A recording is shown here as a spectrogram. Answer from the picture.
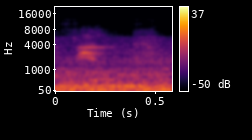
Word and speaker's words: Wilk: My last name translates to wolf. Yeah. But it's pronounced Wilk in Polish.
